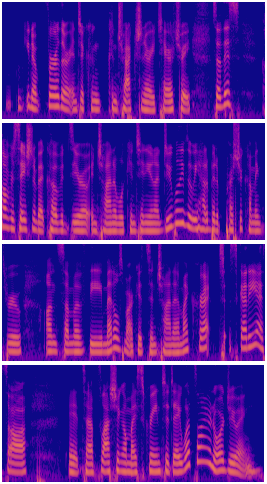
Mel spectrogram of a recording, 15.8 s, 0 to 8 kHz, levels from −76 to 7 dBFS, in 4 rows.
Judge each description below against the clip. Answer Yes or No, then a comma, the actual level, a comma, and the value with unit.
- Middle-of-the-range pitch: Yes, medium, 170 Hz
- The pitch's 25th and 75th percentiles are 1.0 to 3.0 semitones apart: No, average, 3.8 semitones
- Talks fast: Yes, fast, 210 wpm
